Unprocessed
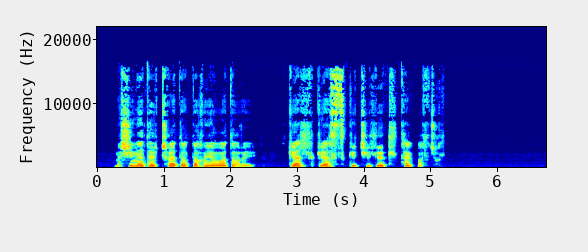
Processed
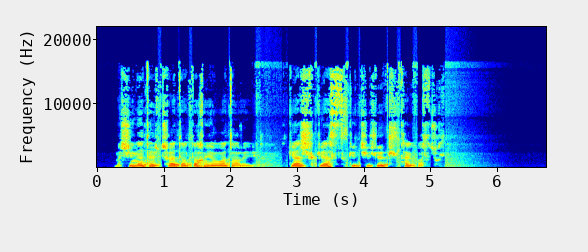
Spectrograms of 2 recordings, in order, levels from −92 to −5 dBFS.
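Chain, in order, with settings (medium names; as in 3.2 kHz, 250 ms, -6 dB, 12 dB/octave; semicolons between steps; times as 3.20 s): decay stretcher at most 37 dB/s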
